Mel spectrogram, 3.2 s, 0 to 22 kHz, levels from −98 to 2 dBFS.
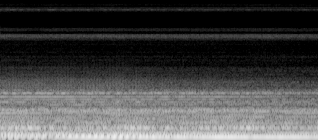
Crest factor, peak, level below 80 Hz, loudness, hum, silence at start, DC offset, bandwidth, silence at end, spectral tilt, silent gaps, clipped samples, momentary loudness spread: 12 dB; -2 dBFS; -14 dBFS; -16 LUFS; none; 0 s; under 0.1%; 2.3 kHz; 0 s; -11.5 dB/octave; none; under 0.1%; 3 LU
